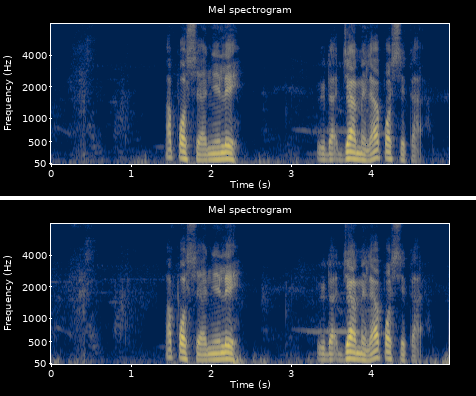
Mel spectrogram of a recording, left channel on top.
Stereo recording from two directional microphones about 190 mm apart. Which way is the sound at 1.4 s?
15° left (ahead or behind).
